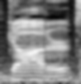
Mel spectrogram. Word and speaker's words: Goedert: to be in Philadelphia I've heard your name pronounced Goddard go dirt what nicknames did you have in high school what's the correct pronunciation the correct pronunciation is Goddard's okay um nicknames Dame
